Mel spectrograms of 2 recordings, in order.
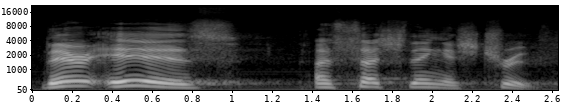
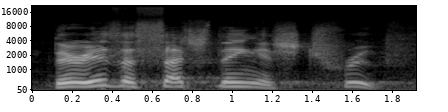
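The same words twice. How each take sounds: First: Slow, weighty, leaning on "There"; slow, solemn with "There" stressed. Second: "is" lifted and stressed. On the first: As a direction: land "There" hard and let it fall. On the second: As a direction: insist on "is" as the key word. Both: Shown as a demonstration.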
